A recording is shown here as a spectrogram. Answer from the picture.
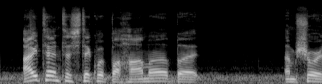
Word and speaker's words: Bahamut: Now, do you guys say Bahamut and pronounce the T or say Bahama? I tend to stick with Bahama, but I'm sure it's it's probably pronounced Bahamut with the T.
